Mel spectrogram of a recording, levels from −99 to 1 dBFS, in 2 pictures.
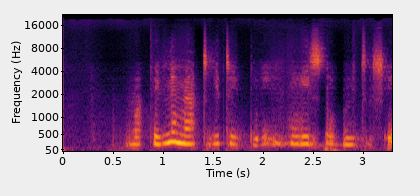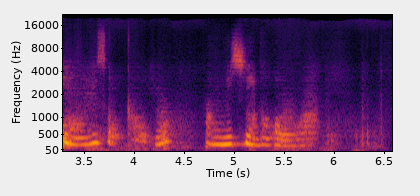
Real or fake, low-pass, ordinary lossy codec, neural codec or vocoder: fake; 19.8 kHz; none; codec, 44.1 kHz, 0.9 kbps, DAC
